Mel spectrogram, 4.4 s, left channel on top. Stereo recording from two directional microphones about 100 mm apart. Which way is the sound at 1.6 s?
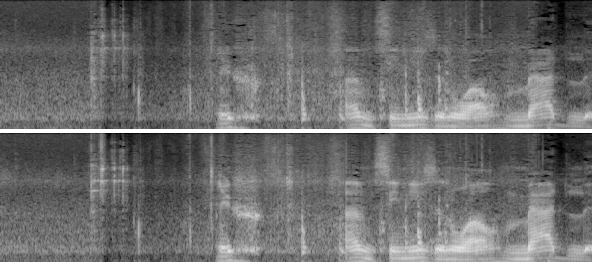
50° right (ahead or behind).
